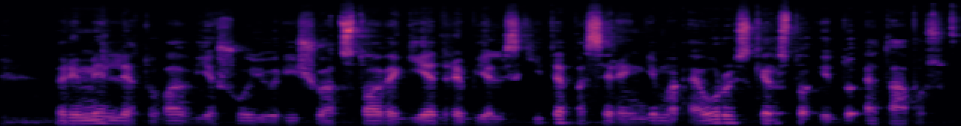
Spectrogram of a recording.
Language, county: Lithuanian, Šiauliai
